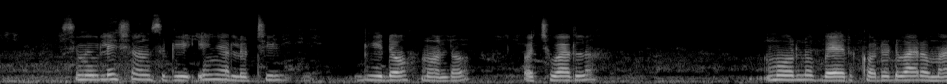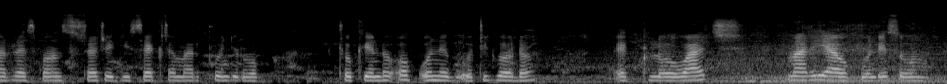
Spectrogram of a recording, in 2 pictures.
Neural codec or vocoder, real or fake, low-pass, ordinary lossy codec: vocoder, 44.1 kHz, 128 mel bands, Pupu-Vocoder; fake; 10.8 kHz; none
